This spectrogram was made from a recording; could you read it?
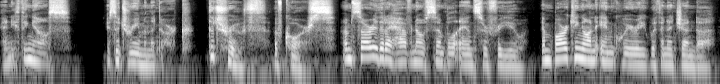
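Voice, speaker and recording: A woman voicing a centuries-old vampire scholar in a video game, speaking in an erudite, measured, formal way with composed curiosity and dry superiority. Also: lowish voice, expressive, a little mellow, husky. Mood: scholarly, measured. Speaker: animancy researcher and ship companion in a fantasy video game. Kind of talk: video game character dialogue.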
